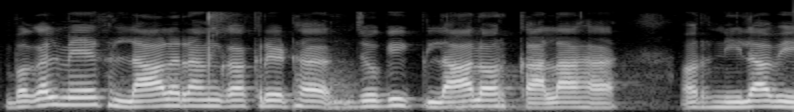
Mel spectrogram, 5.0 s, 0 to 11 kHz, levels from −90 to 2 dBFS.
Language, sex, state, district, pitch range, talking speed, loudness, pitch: Hindi, male, Jharkhand, Garhwa, 150-180 Hz, 205 wpm, -14 LUFS, 170 Hz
